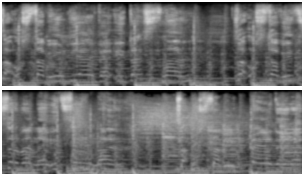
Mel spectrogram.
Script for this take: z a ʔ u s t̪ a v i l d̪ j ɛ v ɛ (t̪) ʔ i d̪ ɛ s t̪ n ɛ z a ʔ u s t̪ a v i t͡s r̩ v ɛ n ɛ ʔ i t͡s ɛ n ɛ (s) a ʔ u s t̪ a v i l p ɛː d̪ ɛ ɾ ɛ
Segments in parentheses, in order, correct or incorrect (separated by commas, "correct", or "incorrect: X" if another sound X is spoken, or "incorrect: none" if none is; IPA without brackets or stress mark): incorrect: none, incorrect: z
